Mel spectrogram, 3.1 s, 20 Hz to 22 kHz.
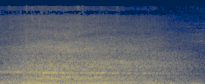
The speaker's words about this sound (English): Cars, trucks, buses, motorcycles, all speeding by on Northwest 27th Avenue, creating the constant rumble of traffic, punctuated by the occasional semi-truck passing.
